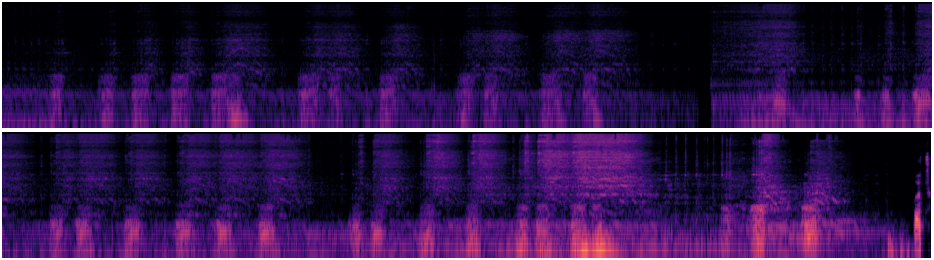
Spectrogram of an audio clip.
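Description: A chainsaw cutting wood at a truck camp in Arizona, its engine buzzing and revving in repeated surges, loud and close, running continuously with a brief pause before picking back up.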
